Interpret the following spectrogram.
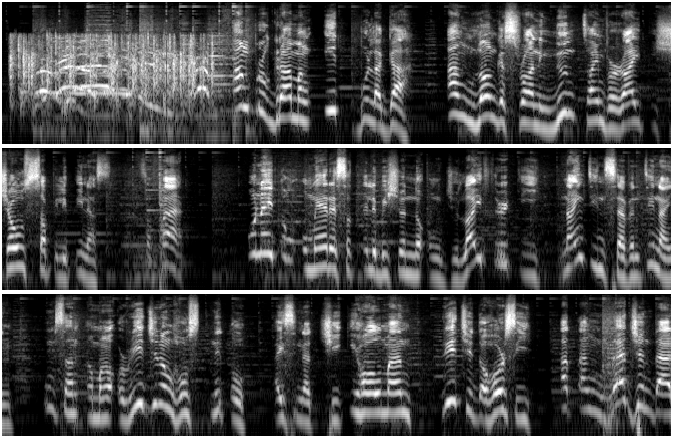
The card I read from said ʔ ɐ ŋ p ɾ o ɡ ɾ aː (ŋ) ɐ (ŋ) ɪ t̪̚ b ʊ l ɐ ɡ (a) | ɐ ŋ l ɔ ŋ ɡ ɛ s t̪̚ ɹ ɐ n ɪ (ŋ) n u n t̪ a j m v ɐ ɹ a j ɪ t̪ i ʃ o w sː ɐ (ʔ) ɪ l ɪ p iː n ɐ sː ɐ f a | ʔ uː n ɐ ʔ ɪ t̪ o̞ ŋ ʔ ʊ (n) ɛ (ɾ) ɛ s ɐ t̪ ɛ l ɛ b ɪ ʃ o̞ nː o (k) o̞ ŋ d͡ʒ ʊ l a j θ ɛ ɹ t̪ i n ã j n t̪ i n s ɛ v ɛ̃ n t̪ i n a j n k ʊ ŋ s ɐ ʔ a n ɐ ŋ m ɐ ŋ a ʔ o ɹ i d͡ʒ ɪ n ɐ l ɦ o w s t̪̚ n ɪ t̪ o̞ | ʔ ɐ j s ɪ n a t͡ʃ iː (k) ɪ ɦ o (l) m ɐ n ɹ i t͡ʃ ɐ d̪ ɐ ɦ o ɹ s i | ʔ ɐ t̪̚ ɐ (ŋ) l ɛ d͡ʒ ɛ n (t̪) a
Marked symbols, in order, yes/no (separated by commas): no, yes, yes, yes, no, no, yes, no, yes, yes, yes, no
